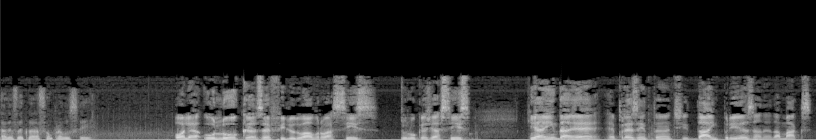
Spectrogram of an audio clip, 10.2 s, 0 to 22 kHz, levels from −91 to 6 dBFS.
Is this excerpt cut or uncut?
cut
